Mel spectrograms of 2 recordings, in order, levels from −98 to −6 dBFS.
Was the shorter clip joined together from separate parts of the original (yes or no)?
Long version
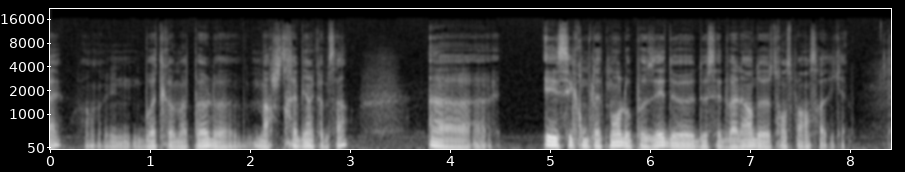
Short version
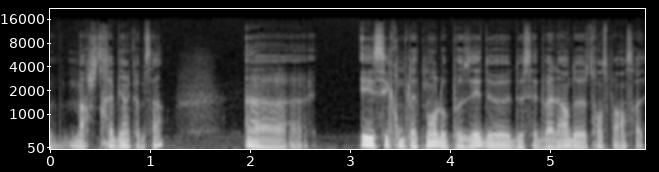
no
